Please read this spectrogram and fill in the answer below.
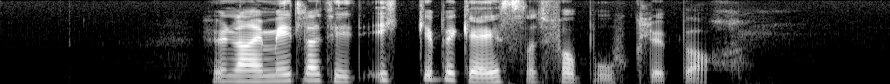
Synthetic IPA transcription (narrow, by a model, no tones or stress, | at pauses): hʉnæːʁɪmɪd̪ləʁt̪ʰiːd̪ɪkəbəɡæɪst̪ʁət̪fɔʁbṵːkkʰlʉbə̰ʁ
